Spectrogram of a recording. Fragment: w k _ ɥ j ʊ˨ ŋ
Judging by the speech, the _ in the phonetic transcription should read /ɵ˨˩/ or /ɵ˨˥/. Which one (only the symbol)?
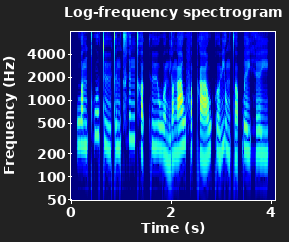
ɵ˨˥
